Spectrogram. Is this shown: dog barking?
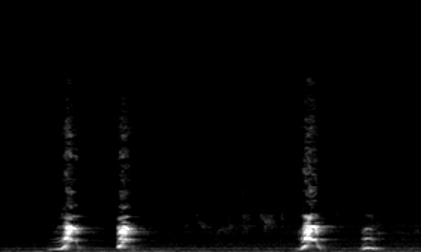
yes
